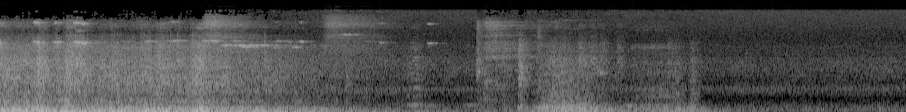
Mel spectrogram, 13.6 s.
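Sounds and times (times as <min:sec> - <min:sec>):
train with old nose-suspended traction motors growling: 0:00.0 - 0:12.0.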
